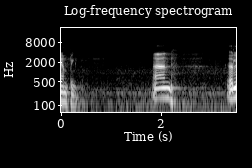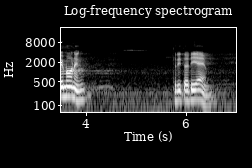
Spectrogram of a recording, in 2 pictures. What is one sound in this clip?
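An elderly man speaks calmly into a microphone in short phrases.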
